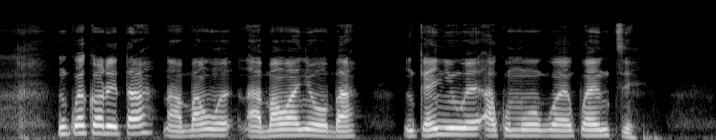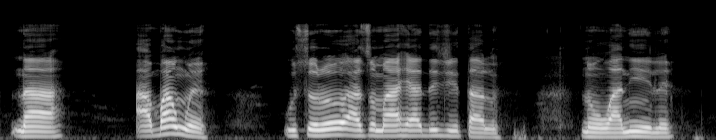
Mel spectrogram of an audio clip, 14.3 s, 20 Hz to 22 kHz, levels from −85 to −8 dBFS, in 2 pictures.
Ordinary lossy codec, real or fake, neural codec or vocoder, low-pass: none; real; none; 10.8 kHz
